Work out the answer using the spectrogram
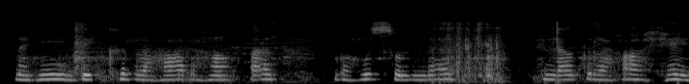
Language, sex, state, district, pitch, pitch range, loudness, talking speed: Hindi, female, Bihar, East Champaran, 220 Hz, 215-235 Hz, -37 LUFS, 85 wpm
